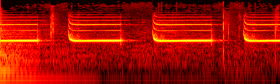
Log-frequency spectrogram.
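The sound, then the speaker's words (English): A metal detector alarm beeps three times in a steady, evenly spaced rhythm, each tone a loud electronic blare lasting about half a second, with no talking, as a man walks through it. “But if that didn't happen, we wouldn't have had that line where he goes to the metal detector.”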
